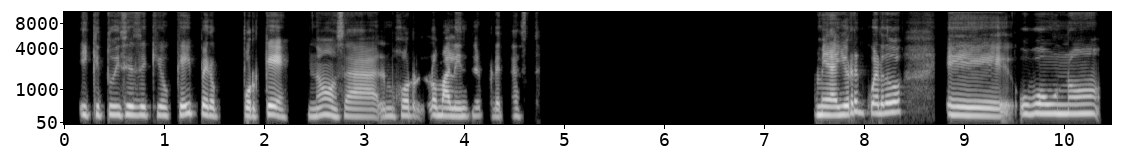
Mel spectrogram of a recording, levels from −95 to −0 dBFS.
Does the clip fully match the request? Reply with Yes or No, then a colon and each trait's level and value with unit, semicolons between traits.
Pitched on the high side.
Yes: high, 210 Hz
